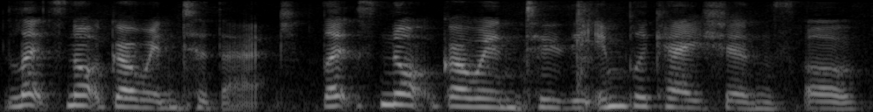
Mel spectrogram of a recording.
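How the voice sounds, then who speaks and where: A woman's voice: medium pitch, measured pace, fairly bright tone, slight background noise. A young woman with a New Zealand accent chatting casually as a vlogger, giggly and a little tipsy, laughing often and swearing freely. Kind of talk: casual chat.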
